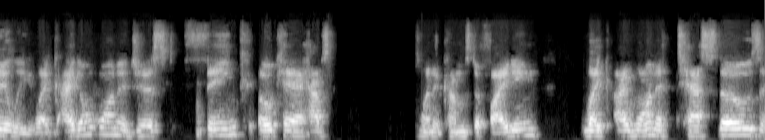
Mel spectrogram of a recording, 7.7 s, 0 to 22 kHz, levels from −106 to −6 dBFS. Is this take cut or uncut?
uncut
